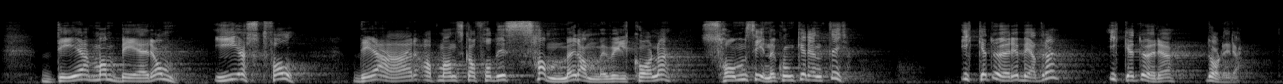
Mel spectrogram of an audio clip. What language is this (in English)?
Norwegian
